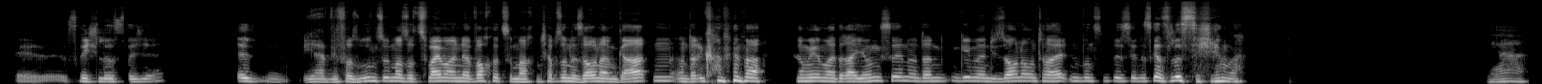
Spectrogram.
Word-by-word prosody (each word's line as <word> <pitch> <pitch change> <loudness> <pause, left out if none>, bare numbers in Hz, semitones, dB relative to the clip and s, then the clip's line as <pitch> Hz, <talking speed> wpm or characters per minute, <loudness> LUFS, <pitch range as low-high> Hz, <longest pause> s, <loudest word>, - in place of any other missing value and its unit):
Äh, - - -12
ist - - -15
richtig 140 -2 -1
lustig, 130 -2 -3
ja. 130 +2 -7 0.8
Äh, 150 0 +3
d 130 -4 -12 0.2
ja, 130 -1 -4
wir 125 - -2
versuchen 135 +6 0
es 160 - -5
immer 160 0 +2
so 140 -1 -1
2 150 +4 +4
Mal 155 -1 +2
in 150 - +1
der 140 -2 0
Woche 155 +1 +1
zu 135 -1 -4
machen. 130 0 -1
Ich 125 - -9
habe 145 -2 -2
so 150 - +1
'ne 140 -2 +2
Sauna 140 +2 +4
im 130 -2 0
Garten 155 +6 +2
und 140 -5 -4
dann 140 +2 +1
kommen 160 +1 +1
immer 160 -4 +4 0.3
kommen 150 -1 -1
hier 160 - +3
immer 150 -2 +1
3 140 0 +2
Jungs 155 +4 0
hin, 180 -1 0
und 160 -2 -3
dann 150 0 -2
gehen 165 0 0
wir 155 - 0
in 145 - -2
die 135 - -2
Sauna, 150 +5 0
unterhalten 155 0 -1
wir 155 - -4
uns 150 -1 -7
'n 150 - -13
bisschen. 150 -1 -3
Ist 145 0 -5
ganz 165 -5 +3
lustig 150 -5 +3
immer. 145 -2 -1 2.4
Ja. 125 +1 -8
145 Hz, 210 wpm, -23 LUFS, 135-155 Hz, 2.4 s, 2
